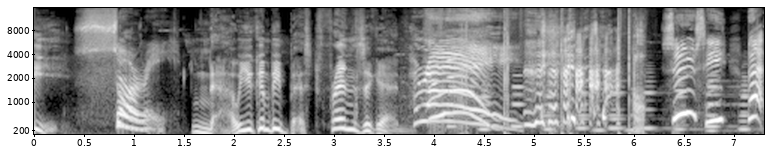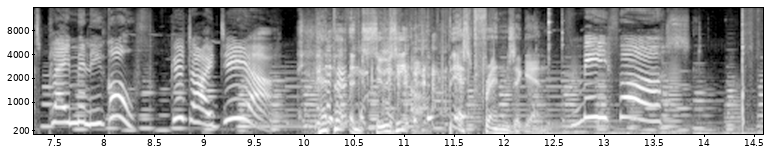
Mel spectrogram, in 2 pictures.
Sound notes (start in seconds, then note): 4.8 both giggle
